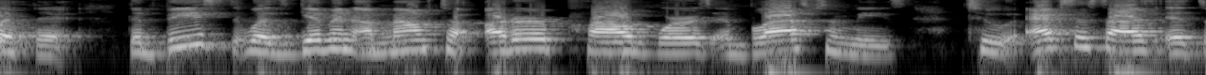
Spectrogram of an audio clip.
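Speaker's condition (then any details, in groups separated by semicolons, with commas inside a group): No condition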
